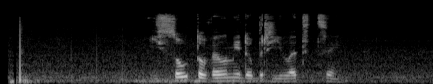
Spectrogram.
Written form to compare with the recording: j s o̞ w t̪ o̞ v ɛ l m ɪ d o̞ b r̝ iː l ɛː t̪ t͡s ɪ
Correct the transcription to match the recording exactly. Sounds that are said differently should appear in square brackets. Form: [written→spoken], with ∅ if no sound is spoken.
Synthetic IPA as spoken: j s o̞ w t̪ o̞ v ɛ l m ɪ d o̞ b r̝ iː l [ɛː→ɛ] t̪ t͡s ɪ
